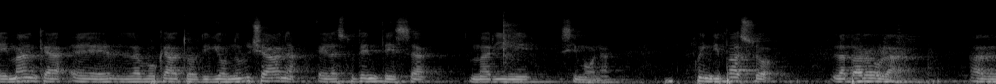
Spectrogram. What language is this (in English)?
Italian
